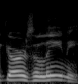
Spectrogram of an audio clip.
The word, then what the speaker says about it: Garzolini: Make sure Charlie's saying it right. Not that I don't trust you, Charlie. No, but I wouldn't trust me. It is Anthony Garzolini. You said it right, Anthony Garzolini.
